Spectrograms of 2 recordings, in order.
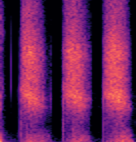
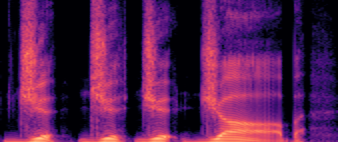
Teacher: Pero cuando usamos las cuerdas vocales, tenemos j, j, j, job. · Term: CH vocalizado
